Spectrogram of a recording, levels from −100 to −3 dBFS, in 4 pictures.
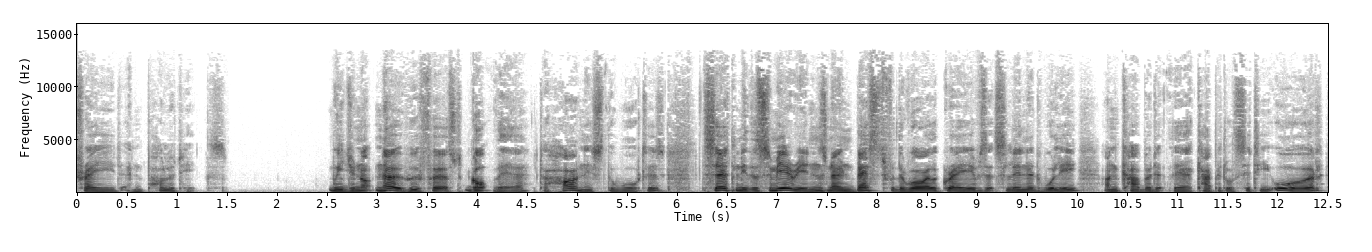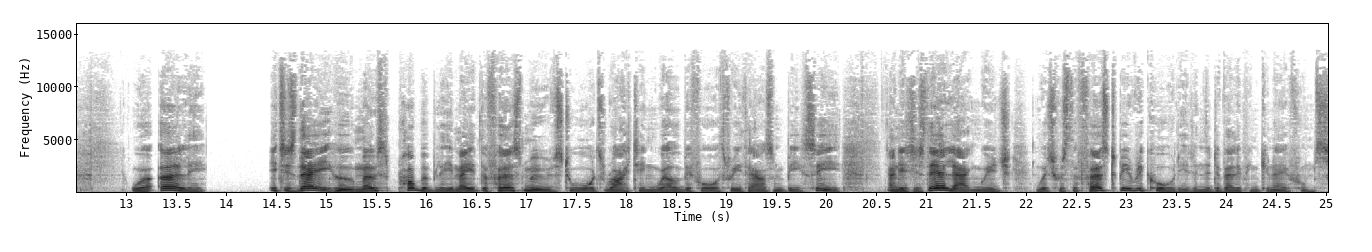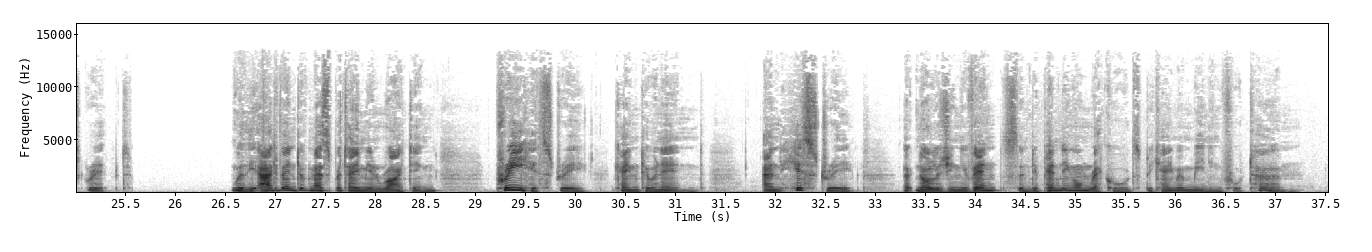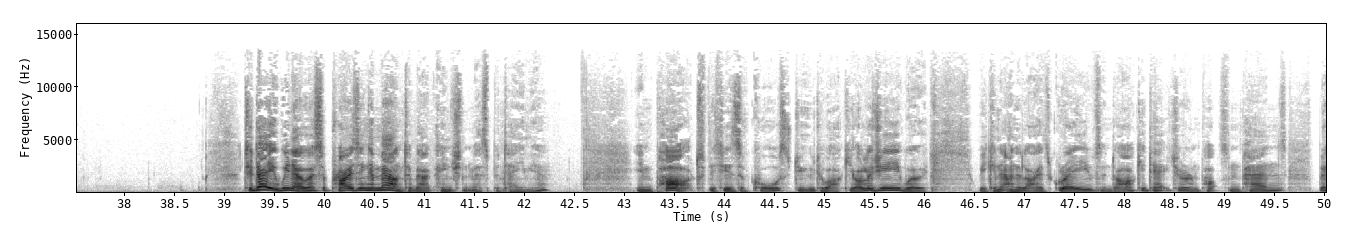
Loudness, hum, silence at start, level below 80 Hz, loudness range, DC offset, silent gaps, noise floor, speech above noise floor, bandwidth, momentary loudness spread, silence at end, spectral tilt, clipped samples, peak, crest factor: -23 LUFS; none; 0 s; -56 dBFS; 7 LU; under 0.1%; none; -74 dBFS; 51 dB; 12.5 kHz; 16 LU; 0 s; -6 dB/octave; under 0.1%; 0 dBFS; 22 dB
